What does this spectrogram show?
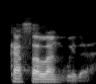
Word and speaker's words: Casalanguida: It's not you knowing how to stress syllables in a Latin language. It's Casalanguida.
